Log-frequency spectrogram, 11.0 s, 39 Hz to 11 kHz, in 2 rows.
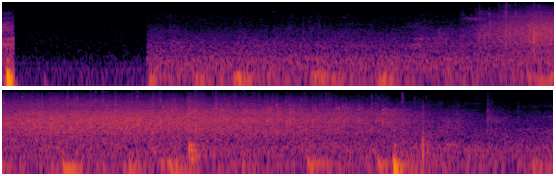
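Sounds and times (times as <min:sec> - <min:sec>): large audience applauding: 0:04.6 - 0:10.6.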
